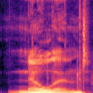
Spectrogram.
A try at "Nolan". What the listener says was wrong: saying Nolan with a D? No D.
